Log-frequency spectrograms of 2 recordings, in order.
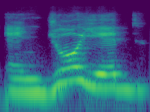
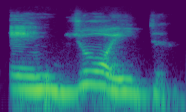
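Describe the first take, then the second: First: The ending is not a plain D sound. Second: The ending is a plain D sound. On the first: The speaker calls it wrong. "we don't say enjoyed" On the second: The speaker calls it right. "we say enjoyed. Oid"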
